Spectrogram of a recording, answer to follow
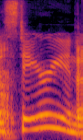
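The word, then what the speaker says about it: Astarion: So she's Asterion. So she's asking. Asterion. Did I say it right? Asterion Akunin? Is that how you say it? No, I don't think you said it right, but okay. Well, Asterion is right.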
